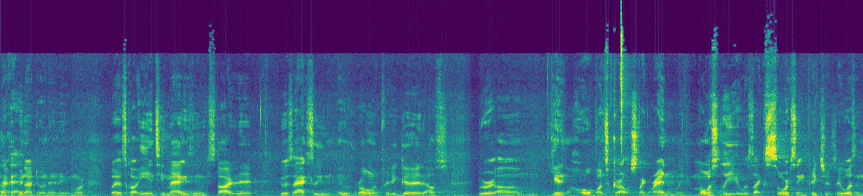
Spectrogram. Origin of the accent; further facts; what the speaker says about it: New York, United States; moved away as an adult; now in Tampa, United States; So I'm actually originally from New York. I moved to Tampa, Florida, probably 2 years ago now, two-ish years ago.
